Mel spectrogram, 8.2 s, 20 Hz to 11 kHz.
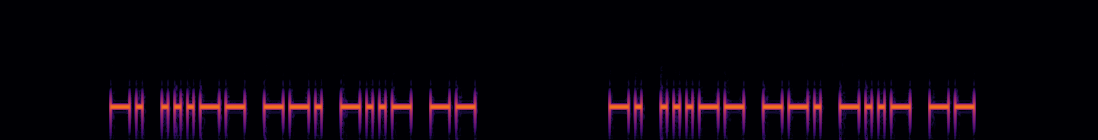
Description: Morse code, heard as a keyed tone, about 25 wpm, 700 Hz. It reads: N3GXM N3GXM
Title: USA Call Signs - 5 Characters - Repeated 2x - 25wpm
